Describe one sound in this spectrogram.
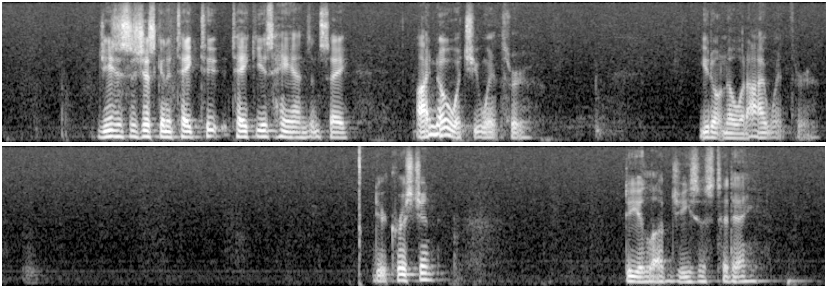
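A man speaks through a microphone in a large echoing room, in bursts with pauses.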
